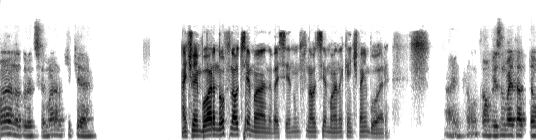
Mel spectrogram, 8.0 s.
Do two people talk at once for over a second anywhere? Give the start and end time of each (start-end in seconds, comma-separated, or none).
none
